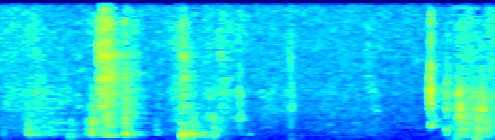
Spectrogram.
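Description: Light handling sounds of hands working a metal clasp fitted through a fabric-covered cardboard strip: soft rustles with two sharper clicks, about half a second and about a second in.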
